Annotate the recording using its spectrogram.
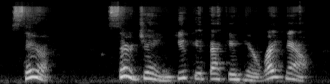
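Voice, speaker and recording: Delivered in a put-on character voice, the speech moves at a moderate pace with very wide pitch swings. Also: woman, high pitch for a woman. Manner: hollering, commanding.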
